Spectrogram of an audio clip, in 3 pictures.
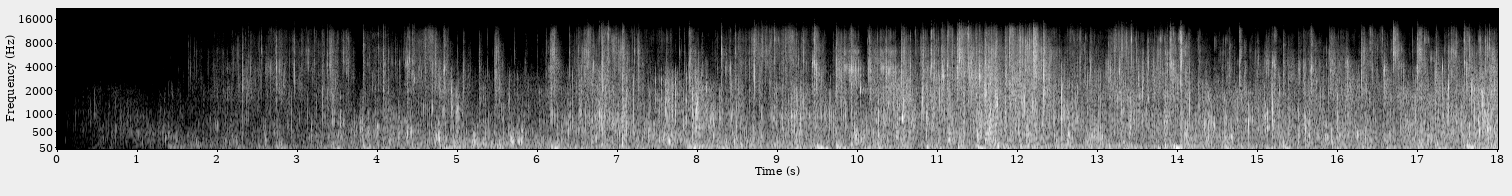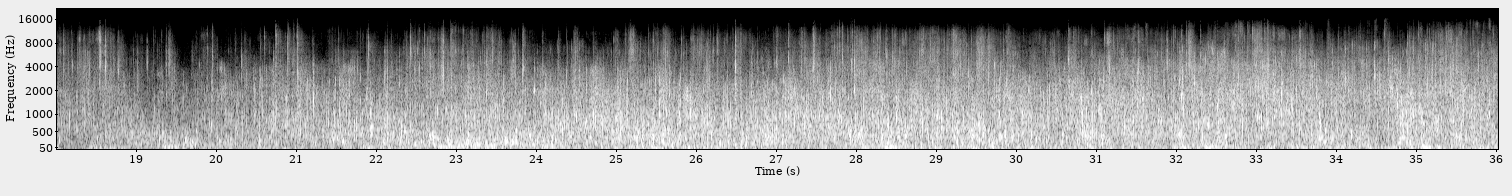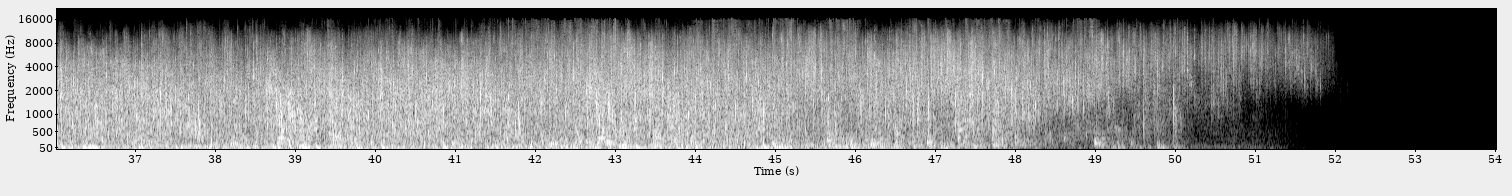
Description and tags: cauliflower compilation3a
The cauliflower samples from the vegetable store sample pack were compiled in a one minute arrangement. Some pitch-alterations (mainly lowering randomly per track) were added in busses for the broader sounds. Furthermore a reverb to juicy it up.
debris, dirth, filth, horror, processed, raunched, vegetable, water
